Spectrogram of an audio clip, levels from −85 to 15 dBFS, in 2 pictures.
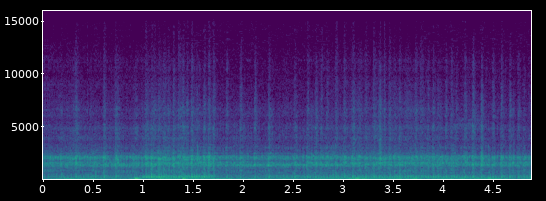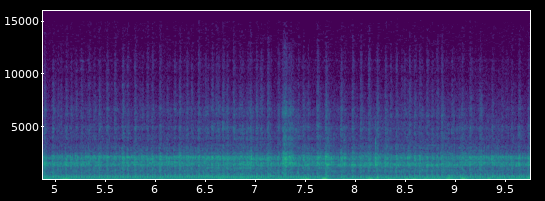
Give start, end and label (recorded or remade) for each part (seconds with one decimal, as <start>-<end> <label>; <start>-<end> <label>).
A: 0.0-1.4 remade; 1.4-2.9 recorded; 2.9-3.8 remade; 3.8-9.8 recorded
